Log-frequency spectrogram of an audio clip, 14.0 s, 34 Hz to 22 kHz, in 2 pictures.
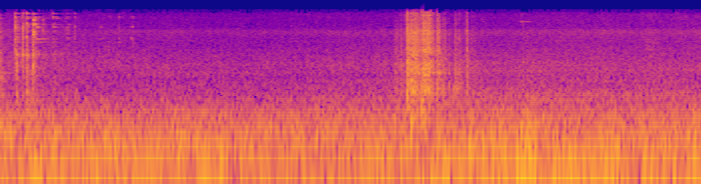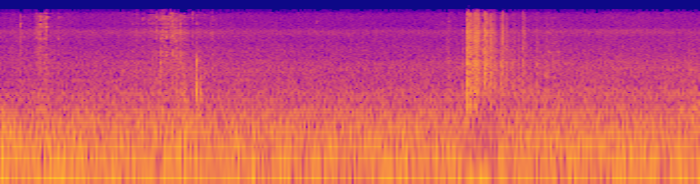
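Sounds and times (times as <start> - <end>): metallic clinks of tools: 0.0 - 1.4
steady low rumble: 0.0 - 14.0.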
